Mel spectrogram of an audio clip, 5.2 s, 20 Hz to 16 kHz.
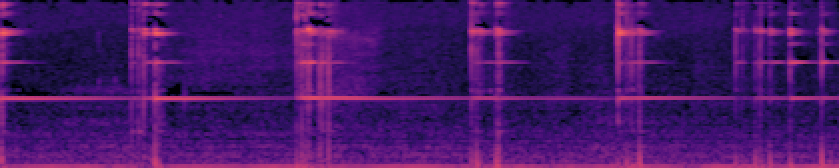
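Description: A small, hollow, empty cut-crystal stemmed wine glass held in the hand is tapped with fingernails. Each tap gives a sharp click and a clear ring near 1.9 kHz with bright overtones that fades in under half a second. A low steady hum sits beneath the taps.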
